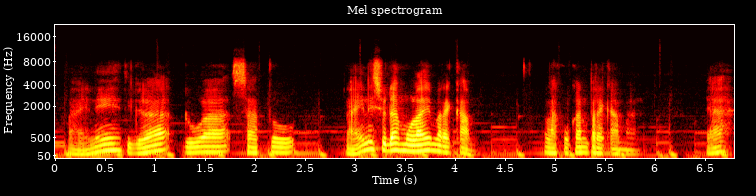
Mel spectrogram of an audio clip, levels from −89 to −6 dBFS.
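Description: Nothing stood out as a fault on listening.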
